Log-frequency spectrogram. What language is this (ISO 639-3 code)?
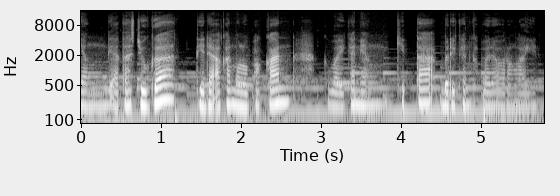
ind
